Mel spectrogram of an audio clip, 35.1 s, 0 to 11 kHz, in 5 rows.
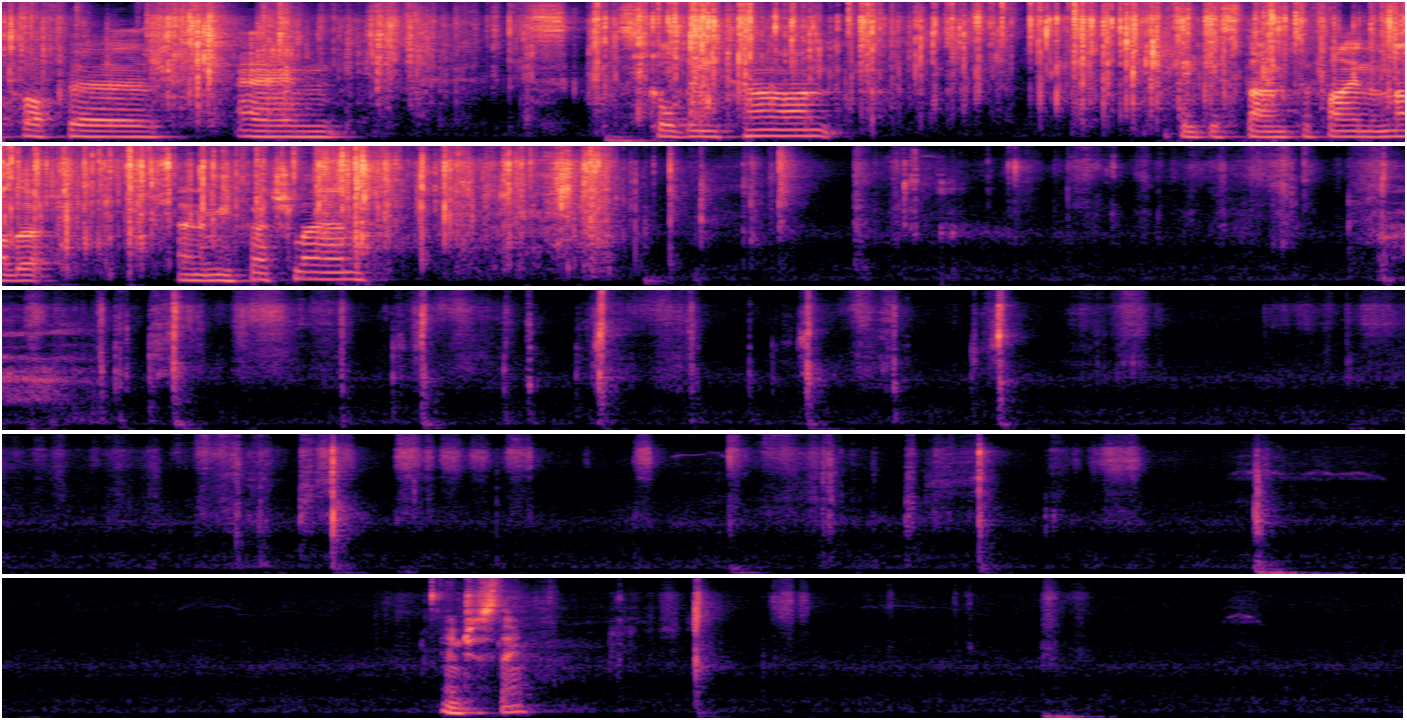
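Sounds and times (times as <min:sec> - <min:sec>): cards being leafed through: 0:00.0 - 0:11.7.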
